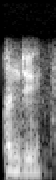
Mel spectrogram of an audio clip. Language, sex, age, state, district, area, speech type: Dogri, male, 30-45, Jammu and Kashmir, Udhampur, urban, conversation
